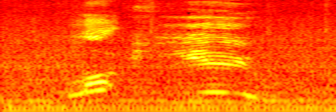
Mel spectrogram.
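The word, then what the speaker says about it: Loch Ewe: to be heading to lock U ewe it's spelled and uh yeah having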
